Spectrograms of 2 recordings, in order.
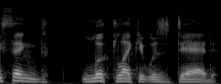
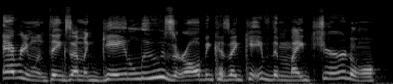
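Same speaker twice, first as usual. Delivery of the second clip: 1 whiny Sonic; 10 semitones higher than usual. Acted. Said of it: "Sonic cried a little".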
